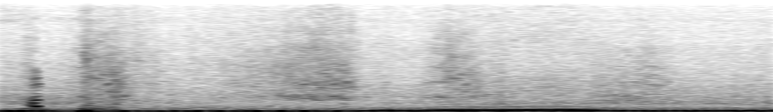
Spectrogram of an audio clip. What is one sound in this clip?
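Car tyres skid on the road.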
